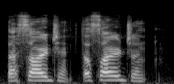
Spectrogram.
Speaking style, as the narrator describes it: The cries were now redoubled, and Hobson exclaimed

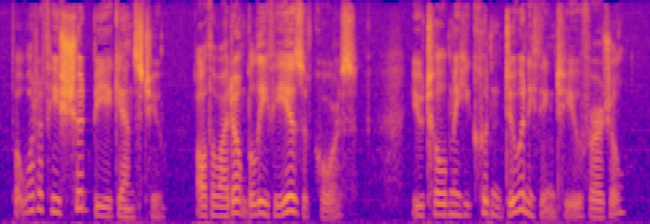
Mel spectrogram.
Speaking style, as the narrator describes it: The uneasy look became vivid, and her voice was slightly tremulous now as she said

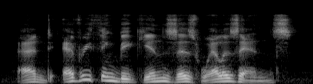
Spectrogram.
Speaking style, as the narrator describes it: said the keeper with a coarse laugh

